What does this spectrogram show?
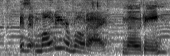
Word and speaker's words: Modi: Modi. Modi, I was right. My default is pronounce something in Spanish, and I can't figure out the pronunciation.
